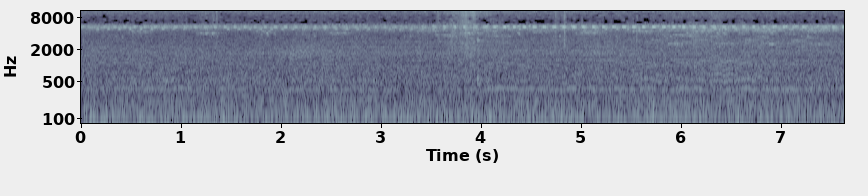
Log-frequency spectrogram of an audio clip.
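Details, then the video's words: Bee buzzing around pumpkins on a Sunday morning, a steady low droning hum that stays even for the whole stretch, with faint broadband background noise. "Bee Buzzing the Pumpkins on Sunday Morning"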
